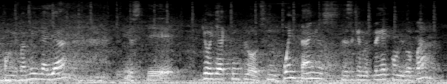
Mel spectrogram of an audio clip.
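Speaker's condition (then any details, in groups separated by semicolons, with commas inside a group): No condition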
